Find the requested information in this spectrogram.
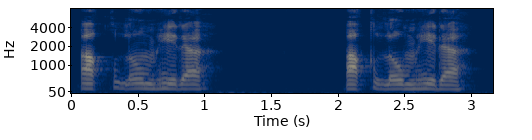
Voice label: "aklumhetv", Muscogee

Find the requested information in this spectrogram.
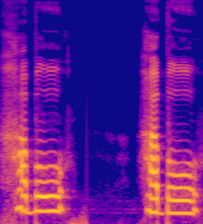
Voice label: "hvpo", Muscogee

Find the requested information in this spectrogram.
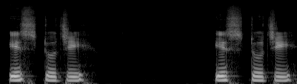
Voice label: "estuce", Muscogee

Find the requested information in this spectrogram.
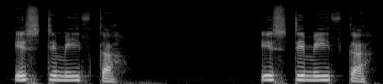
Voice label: "estemerkv", Muscogee

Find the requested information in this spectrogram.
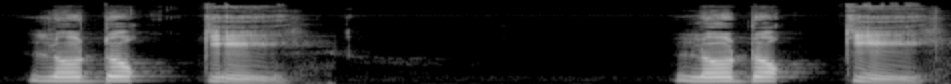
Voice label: "lotokke", Muscogee; Mvskoke Words with Repeated Consonants; Onvkv Ohhvyayices; A Dictionary of Creek/Muskogee; SIL International

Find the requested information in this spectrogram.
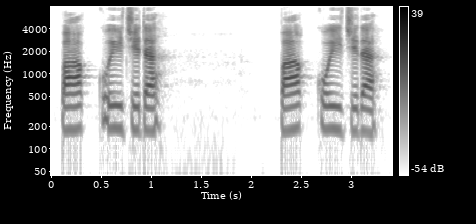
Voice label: "pakkuecetv", Muscogee; Mvskoke Words with Repeated Consonants; Martin, Jack B., and Margaret McKane Mauldin. 2023. A Dictionary of Creek/Muskogee

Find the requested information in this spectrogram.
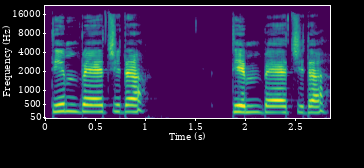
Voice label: "tempicetv", Muscogee

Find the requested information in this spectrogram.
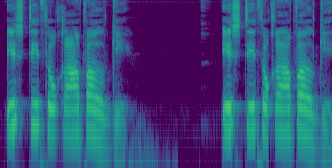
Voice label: "este rokafvlke", Muscogee; Mvskoke Words with Voicing Consonants; A Dictionary of Creek/Muskogee; SIL International; Onvkv Ohhvyayices

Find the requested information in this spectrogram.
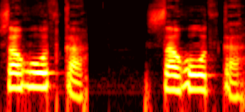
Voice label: "svhorkv", Muscogee

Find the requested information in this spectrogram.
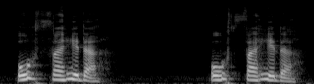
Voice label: "ohrvhetv", Muscogee

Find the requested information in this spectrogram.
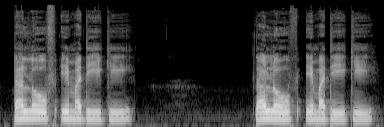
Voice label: "tvlof-em-vteke", muscogee

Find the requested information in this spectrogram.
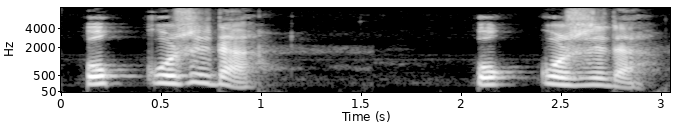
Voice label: "okkosetv", Muscogee; Mvskoke Words with Repeated Consonants; Martin, Jack B., and Margaret McKane Mauldin. 2023. A Dictionary of Creek/Muskogee

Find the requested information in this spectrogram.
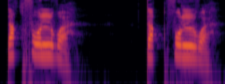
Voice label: "takfulwv", Muscogee

